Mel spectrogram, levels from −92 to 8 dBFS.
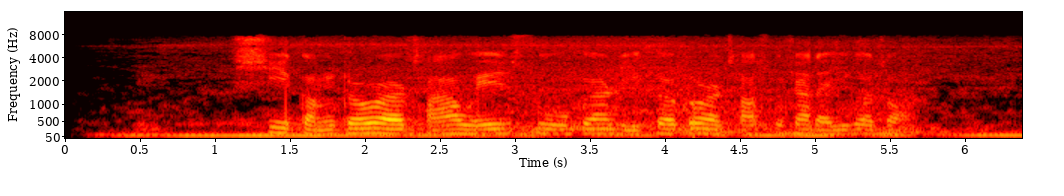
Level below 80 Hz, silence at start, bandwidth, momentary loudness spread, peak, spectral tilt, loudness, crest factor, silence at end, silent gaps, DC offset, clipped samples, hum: -46 dBFS; 0.2 s; 8.4 kHz; 16 LU; -14 dBFS; -5.5 dB/octave; -32 LUFS; 18 dB; 0 s; none; under 0.1%; under 0.1%; none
